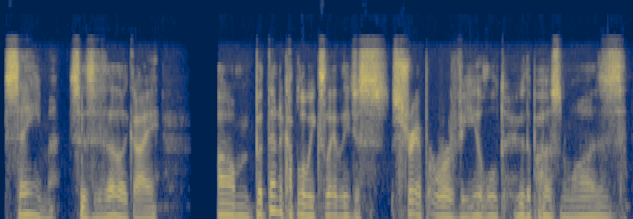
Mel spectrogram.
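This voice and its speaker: A man's voice: mid-range voice, steady tone, moderate pace, sharp tone, no echo. A man giving casual, sweary and sardonic commentary as he plays a game and reads its text aloud. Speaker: game streamer.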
